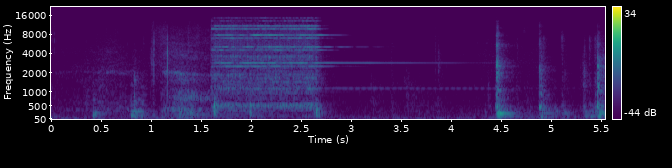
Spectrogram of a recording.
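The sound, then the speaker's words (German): A telephone bell rings in one sustained, bright burst of about a second, with scattered knocks and clicks before and after it. “Telefon.”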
